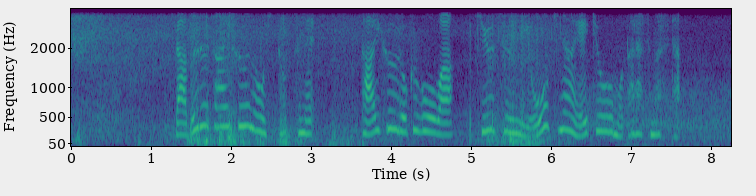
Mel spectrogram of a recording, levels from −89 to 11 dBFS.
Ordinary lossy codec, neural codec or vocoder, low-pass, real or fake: none; vocoder, 44.1 kHz, 128 mel bands every 256 samples, BigVGAN v2; 3.6 kHz; fake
